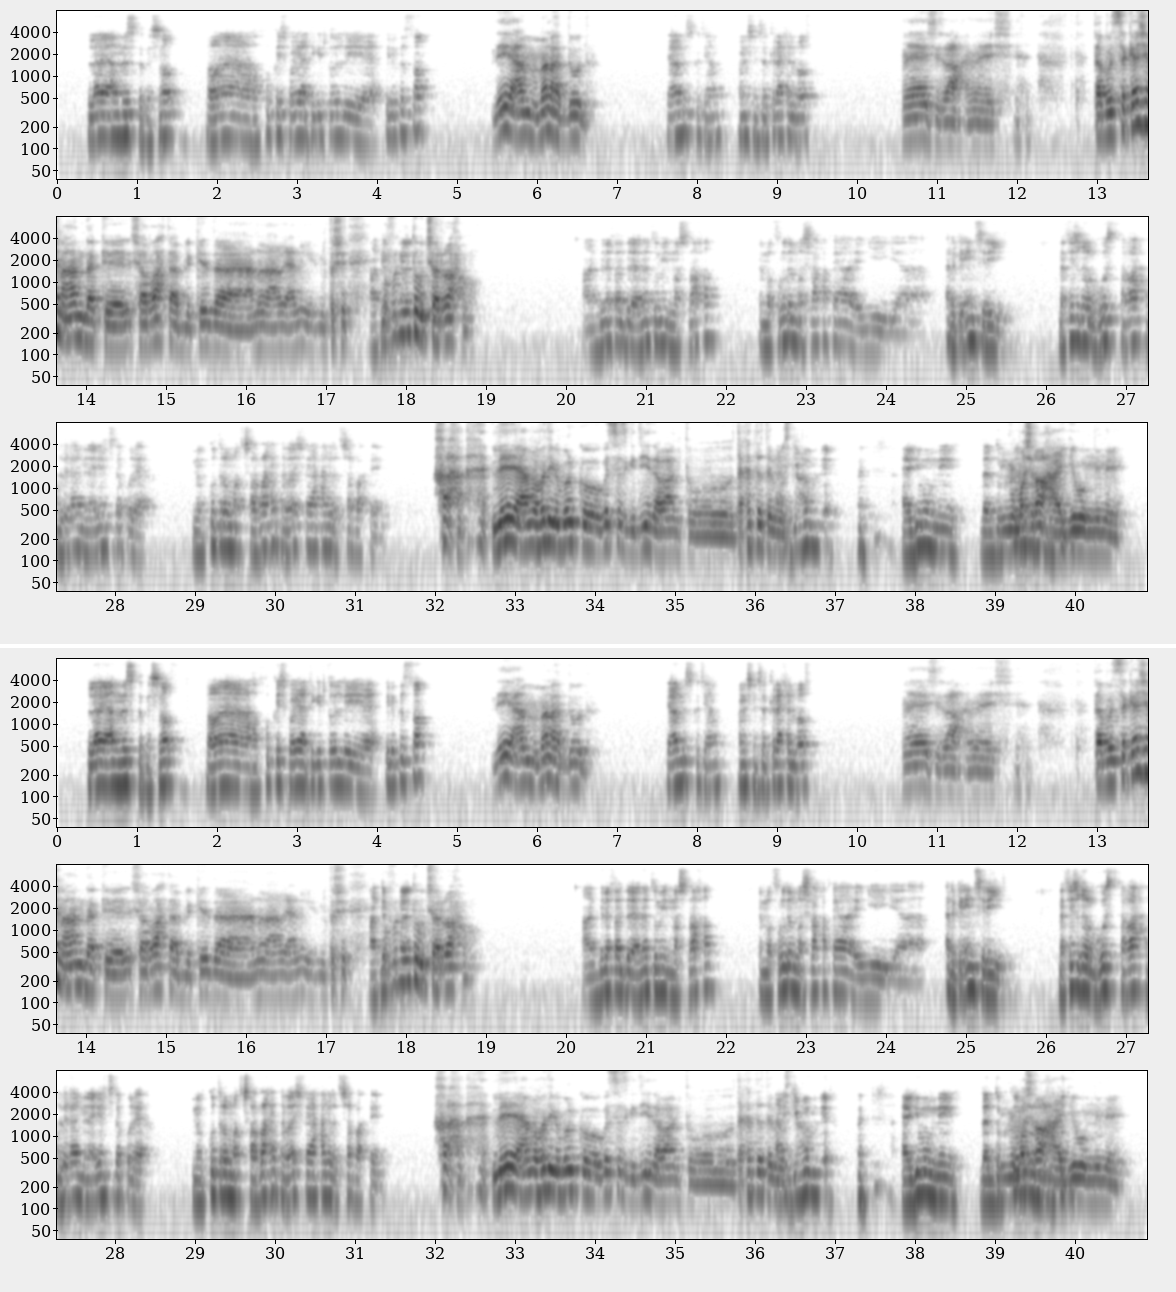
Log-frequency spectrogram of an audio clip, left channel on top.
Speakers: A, on the right; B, on the left.
A: لا يا عم اسكت مش ناقصة لو أنا هفك شوية هتيجي تقول لي احكي لي قصة
B: ليه يا عم مالها الدودة؟
A: يا عم اسكت يا عم أنا مش مذاكرها حلو أصلا
B: ماشي صح ماشي طب والسكاشن عندك آه، شرحت قبل كده انا يعني متش...
A: عندنا
B: المفروض ان انتوا بتشرحوا
A: عندنا في قلب الاناتومي المشرحه المفروض المشرحه فيها يجي آه، 40 سرير مفيش غير جثه واحده من ايام سيدك ولاحة من كتر ما اتشرحت ما بقاش فيها حاجه تتشرح تاني
B: <laughs> ليه يا عم المفروض يجيبوا لكم جثث جديدة بقى انتوا دكاترة المستقبل
A: هيجيبوه منين هيجيبوه منين ده الدكتور
B: من المشرحة
A: من كتر
B: هيجيبوا منين ايه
